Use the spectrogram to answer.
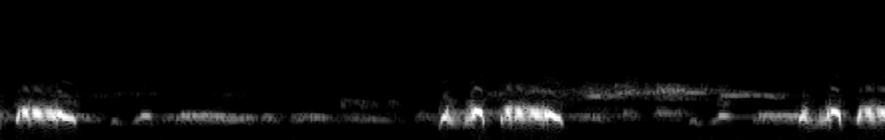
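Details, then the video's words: Spotted dove performing 'thúc' cooing. Low, hollow phrases repeat, each two short hoots and a long held note, with softer trailing coos and faint higher calls between them. "Tiếng chim cu gáy thúc cực đỉnh vang cả buôn làng"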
